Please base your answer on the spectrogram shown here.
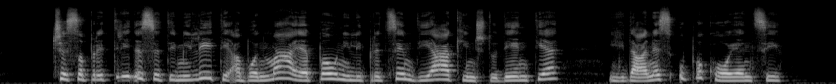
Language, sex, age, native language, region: Slovenian, female, 50-59, Slovenian, Carinthia region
